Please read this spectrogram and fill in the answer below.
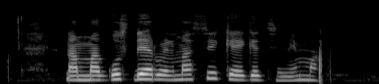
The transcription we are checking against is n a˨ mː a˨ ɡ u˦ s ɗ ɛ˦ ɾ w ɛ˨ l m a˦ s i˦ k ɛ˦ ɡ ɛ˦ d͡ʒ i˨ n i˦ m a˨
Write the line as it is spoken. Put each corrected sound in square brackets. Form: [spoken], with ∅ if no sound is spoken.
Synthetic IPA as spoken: n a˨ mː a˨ ɡ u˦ s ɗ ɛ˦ ɾ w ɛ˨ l m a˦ s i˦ k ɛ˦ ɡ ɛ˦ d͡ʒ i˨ n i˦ m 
